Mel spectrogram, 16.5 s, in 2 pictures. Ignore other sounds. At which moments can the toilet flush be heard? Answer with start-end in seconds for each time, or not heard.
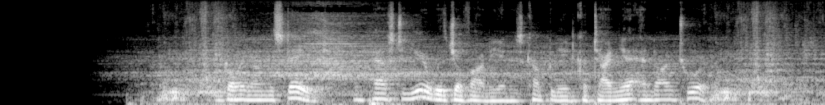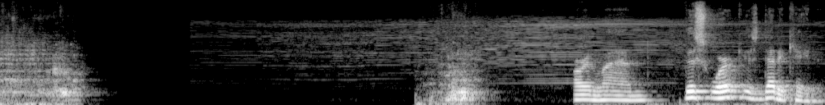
1.2-2.5, 6.9-9.1, 12.4-13.1.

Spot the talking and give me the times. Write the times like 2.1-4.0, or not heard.
2.1-7.5, 13.9-16.4.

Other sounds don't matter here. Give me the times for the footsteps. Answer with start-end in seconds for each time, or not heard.
not heard.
